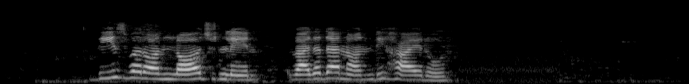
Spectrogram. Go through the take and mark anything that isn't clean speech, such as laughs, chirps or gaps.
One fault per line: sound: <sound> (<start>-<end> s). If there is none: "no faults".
no faults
